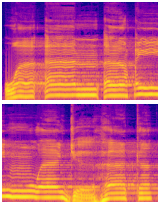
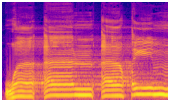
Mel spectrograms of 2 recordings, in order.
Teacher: nanti setelah huruf nun sukun ini ada huruf alif dibaca izhar Jadi huruf nun sukunnya ini huruf nun dibaca terang atau jelas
